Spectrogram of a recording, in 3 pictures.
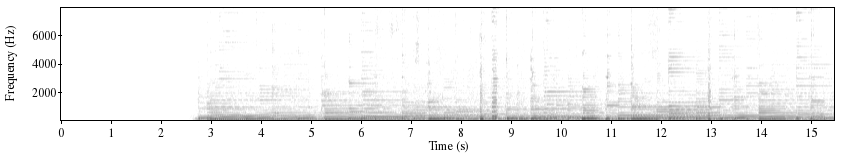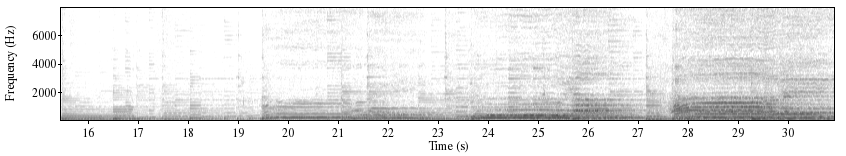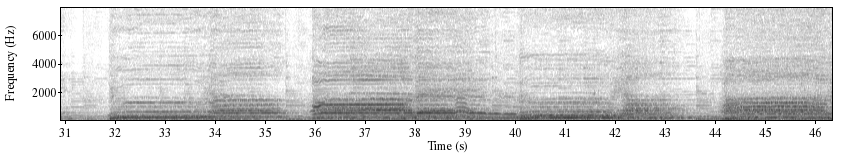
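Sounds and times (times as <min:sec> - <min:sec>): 
choir singing: 0:21.0 - 0:46.3.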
